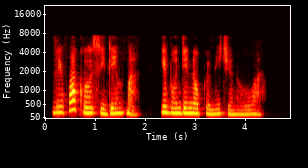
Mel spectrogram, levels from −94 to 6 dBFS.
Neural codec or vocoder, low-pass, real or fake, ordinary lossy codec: codec, 16 kHz, 1.1 kbps, Voila-Tokenizer; none; fake; none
